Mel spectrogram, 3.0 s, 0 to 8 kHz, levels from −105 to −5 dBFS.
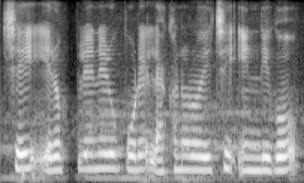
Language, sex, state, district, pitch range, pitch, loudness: Bengali, female, West Bengal, Cooch Behar, 215-240 Hz, 225 Hz, -16 LUFS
